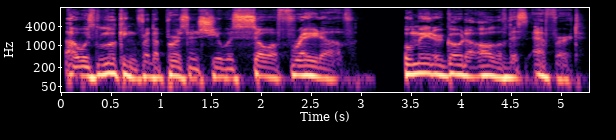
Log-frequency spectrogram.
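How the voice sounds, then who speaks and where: A man playing a gruff, dry-witted detective in a comic dub, explaining things in a matter-of-fact, wry way. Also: lowish voice, moderate pace, darkish tone. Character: Bigby Wolf, gruff dry-witted male detective sheriff. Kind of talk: amateur comic dub acting.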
